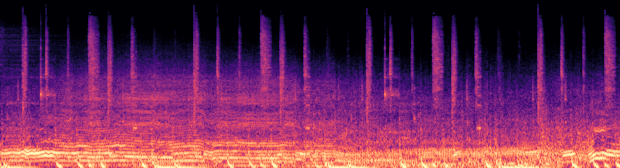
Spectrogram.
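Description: Motocross bike engine recorded onboard during a fast lap of a mini-bike race track, including a wheelie up a hill: a continuous buzzing engine with wavering pitch and many sharp clicks and clatters, with no talk.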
